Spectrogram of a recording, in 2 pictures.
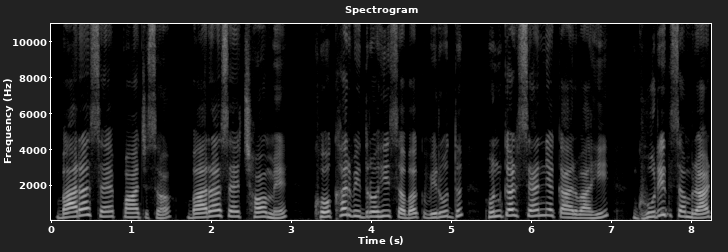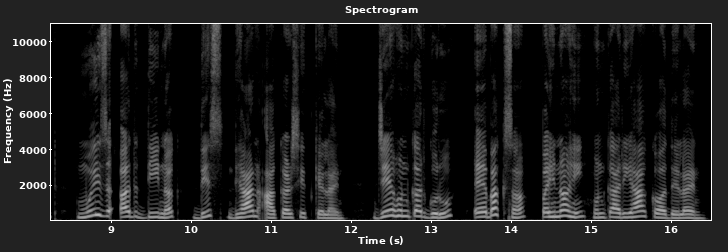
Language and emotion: Maithili, neutral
